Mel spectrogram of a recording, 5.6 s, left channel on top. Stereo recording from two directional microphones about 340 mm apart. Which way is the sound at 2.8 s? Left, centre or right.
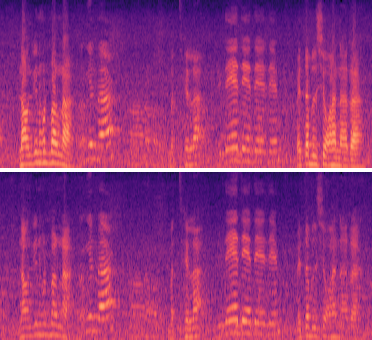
Centre.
